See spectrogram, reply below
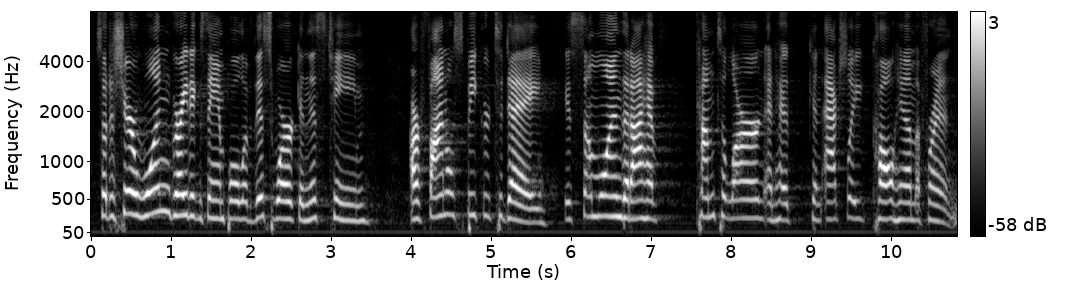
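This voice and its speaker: A woman's voice: a little high, sharp tone, clean tone, long reverb tail. A woman giving an earnest, emphatic speech as the event's emcee. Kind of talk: public speech. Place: large hall at a public event.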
